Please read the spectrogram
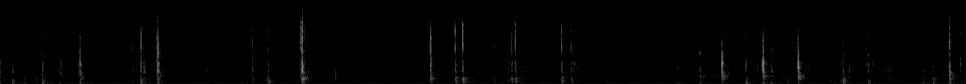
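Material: Bamboo.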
